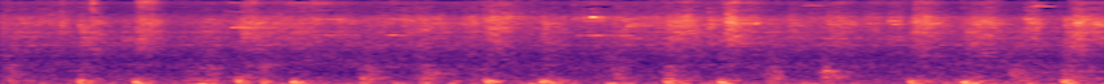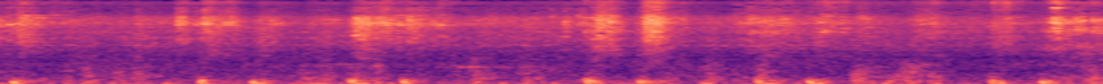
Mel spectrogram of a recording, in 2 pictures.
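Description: Loaded container flat wagons of a freight train rolling past at close range, their wheels clattering over the track in a continuous, uneven run of low clunks over a steady rumble.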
